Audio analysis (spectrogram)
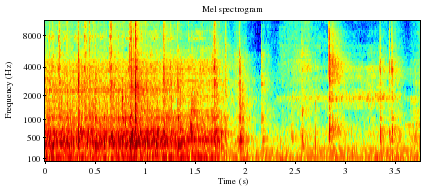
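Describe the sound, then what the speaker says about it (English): A sewing machine back stitching a fitted kids' fabric mask, rattling in fast bursts that slow and stop, followed by a few short clicks and taps. "Back stitch. Nice and easy. Back stitch."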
